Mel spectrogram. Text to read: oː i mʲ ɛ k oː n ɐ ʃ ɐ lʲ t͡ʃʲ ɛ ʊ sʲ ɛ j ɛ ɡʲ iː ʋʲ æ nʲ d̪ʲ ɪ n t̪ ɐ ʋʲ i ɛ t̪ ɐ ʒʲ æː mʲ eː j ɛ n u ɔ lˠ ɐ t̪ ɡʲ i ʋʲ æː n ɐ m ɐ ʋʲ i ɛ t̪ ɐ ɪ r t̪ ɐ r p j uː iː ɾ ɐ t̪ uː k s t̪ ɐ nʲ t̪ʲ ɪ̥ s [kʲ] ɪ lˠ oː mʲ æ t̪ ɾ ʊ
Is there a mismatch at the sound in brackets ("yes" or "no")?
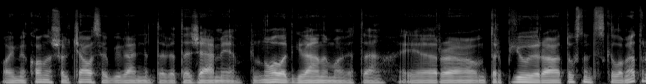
no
